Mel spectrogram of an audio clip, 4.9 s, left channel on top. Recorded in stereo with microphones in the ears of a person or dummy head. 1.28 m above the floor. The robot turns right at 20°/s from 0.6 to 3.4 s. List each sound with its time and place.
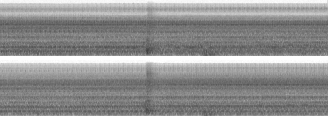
0.0 s an engine running: 160° right, 7.5 m; by 4.9 s 105° right, 7.5 m
2.2 s a snare drum: 75° right (ahead or behind), 3.5 m; by 2.4 s 80° right, 3.5 m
